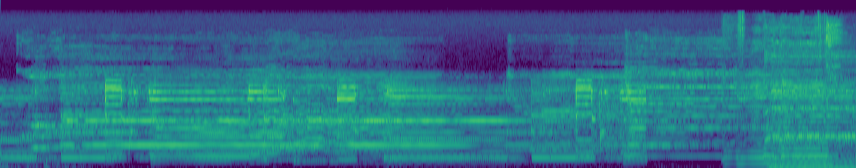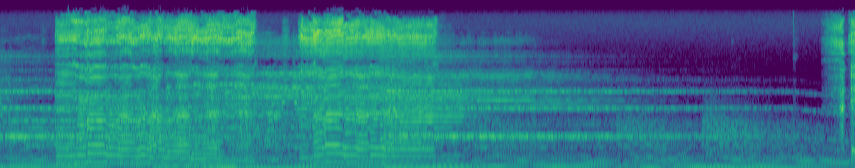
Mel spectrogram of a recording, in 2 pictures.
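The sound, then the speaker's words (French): A rap instrumental opens with sustained melodic synth tones, then about halfway through a heavy, booming bass and driving beat crash in and play loud and steady, with no vocals. “le prochain son, c'est …”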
